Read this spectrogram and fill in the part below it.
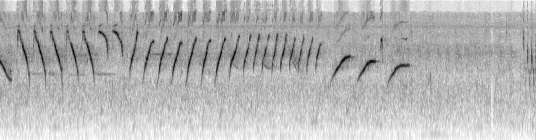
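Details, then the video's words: Canary in lively full song, used to coax other canaries to sing: quick series of steep downswept whistles merging into a fast high trill, then two rising slurred notes before falling quiet. "kenari gacor durasi pendek cocok buat pancingan kenarimana pun lansung Yau gacor"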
